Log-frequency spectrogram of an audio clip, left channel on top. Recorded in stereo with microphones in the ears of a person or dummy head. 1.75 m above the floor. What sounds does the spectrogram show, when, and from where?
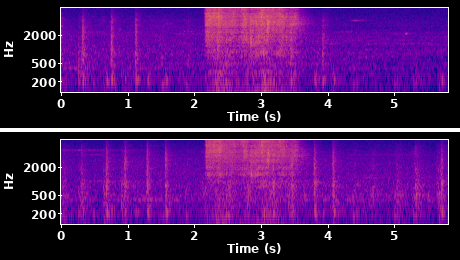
2.1 s crumpling: 75° left (ahead or behind), 2.5 m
